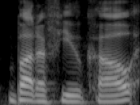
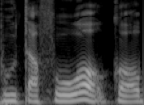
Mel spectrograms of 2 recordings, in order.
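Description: First: The name is said the American way. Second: The name is said the Italian way.

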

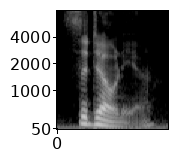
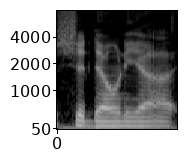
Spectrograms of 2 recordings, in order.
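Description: First: The name is said with English pronunciation. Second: The name is said with Japanese pronunciation. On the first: "But it's Sidonia" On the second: "I know that it's pronounced Sidonia in Japanese"

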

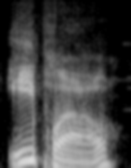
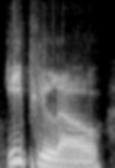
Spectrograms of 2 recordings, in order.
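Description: First: It sounds like the letter E plus 'plow'. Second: It does not sound like letter E plus 'plow'. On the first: It suggests an electronic plow. "Eplow sounds like you're an electronic plow" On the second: It suggests a hip DJ name. "Eplow makes me sound like you're like a hip like DJ"

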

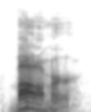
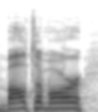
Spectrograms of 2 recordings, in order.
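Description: First: It is said in a local Baltimore accent. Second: It is said with standard American pronunciation.

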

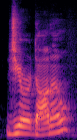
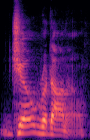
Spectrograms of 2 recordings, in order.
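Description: First: The name flows smoothly as one word. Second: The name is split into two parts. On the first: The speaker calls it right. "it should be Giordano Bruno" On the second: The speaker calls it wrong. "they pronounce it Joe Rodano is how they show it"

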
